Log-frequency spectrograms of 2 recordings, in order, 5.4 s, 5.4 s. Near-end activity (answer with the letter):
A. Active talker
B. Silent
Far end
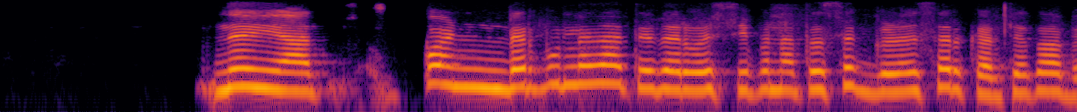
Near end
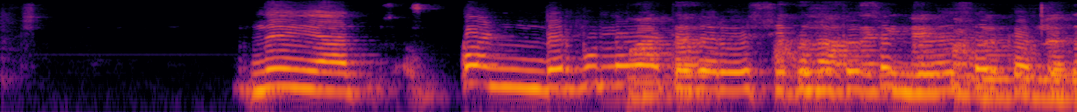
A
